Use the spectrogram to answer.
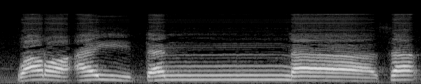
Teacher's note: را کے اوپر زبر ہے، جب زبر ہو تو را پر پڑھتے ہیں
